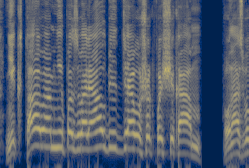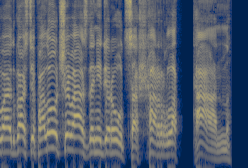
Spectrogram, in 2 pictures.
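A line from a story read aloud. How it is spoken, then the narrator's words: Shrill woman's shout. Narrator (Russian): высокая полная хозяйка и кричала визгливым голосом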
